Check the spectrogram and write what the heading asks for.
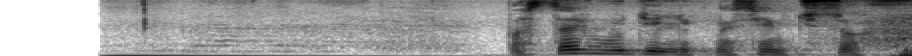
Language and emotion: Russian, neutral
